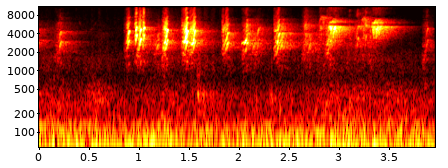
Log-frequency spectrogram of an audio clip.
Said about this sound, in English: The swallows dive and chatter about the barn, or squeak and build beneath the eaves.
